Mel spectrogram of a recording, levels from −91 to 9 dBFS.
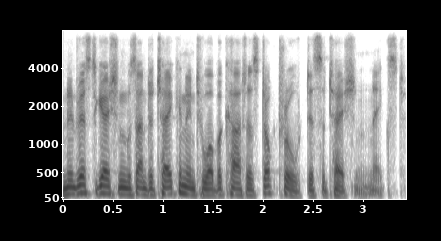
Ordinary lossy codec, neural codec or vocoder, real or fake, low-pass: Opus, 32 kbps; none; real; 7.2 kHz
